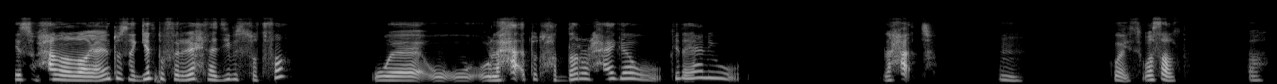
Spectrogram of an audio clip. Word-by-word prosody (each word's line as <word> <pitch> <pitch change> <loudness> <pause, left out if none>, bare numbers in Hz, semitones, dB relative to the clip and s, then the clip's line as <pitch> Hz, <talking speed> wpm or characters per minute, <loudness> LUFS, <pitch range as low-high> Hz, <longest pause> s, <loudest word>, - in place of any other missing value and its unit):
يا 225 - -1
سبحان 235 +2 +4
الله، 190 -3 +6
يعني 180 +4 +5
أنتم 265 +3 -2
سجّلتوا 250 +4 0
في - - -8
الرحلة 220 0 +2
دي 210 +5 -5
بالصدفة، 235 - -4 0.9
و 190 +1 -2 0.3
و 170 0 -9
ولحقتوا 195 +5 +3
تحضّروا 225 +8 -3
الحاجة، 270 +2 0
وكده 255 +4 -8
يعني، 300 +1 -3
و 275 -3 -10 1.4
لحقت، - - 0 0.6
إمم، 185 -4 -12 0.9
كويس - - -7
وصلتوا، 205 -3 0 0.6
آه. 195 0 -13
220 Hz, 110 wpm, -25 LUFS, 195-260 Hz, 1.4 s, الله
